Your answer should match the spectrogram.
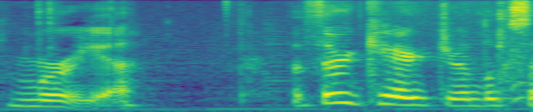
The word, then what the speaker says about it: Maria: remember her name is written of course is pronounced maria the third character looks like a cross which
